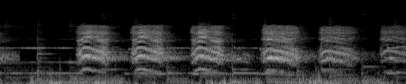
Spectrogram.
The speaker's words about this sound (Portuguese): E o corvo, então? Preto feito carvão.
